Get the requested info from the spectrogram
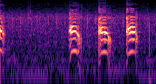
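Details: Cavalier King Charles Spaniel Samus, wanting to tell her owner something, gives three quick high yipping barks spaced about a third of a second apart, just after being praised as a good girl.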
